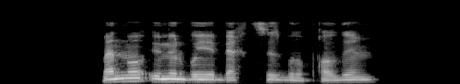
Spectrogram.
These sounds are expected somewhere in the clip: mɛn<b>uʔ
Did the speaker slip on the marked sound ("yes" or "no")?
yes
